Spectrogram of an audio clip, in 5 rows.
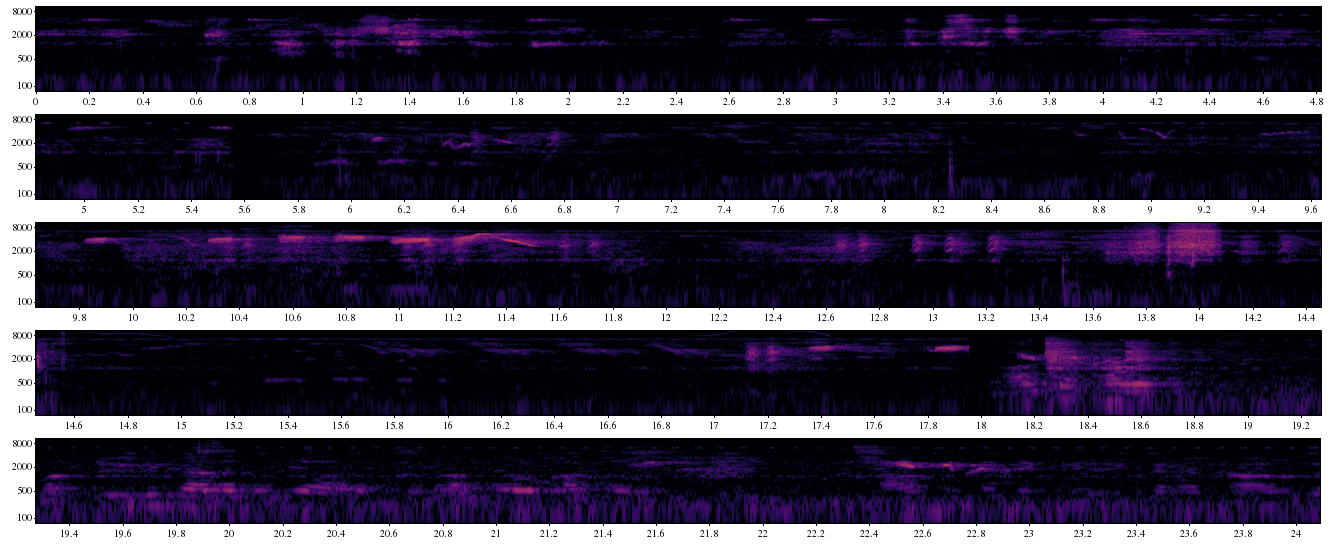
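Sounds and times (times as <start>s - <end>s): birds chirping faintly: 0.0s - 24.0s
brief rustle: 13.4s - 14.6s.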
